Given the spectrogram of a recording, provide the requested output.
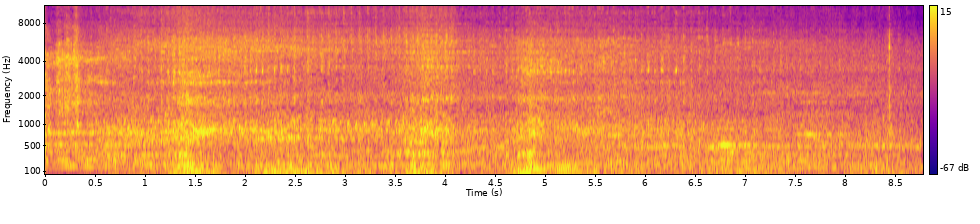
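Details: Hero BS6 Super Splendor 125cc single at idle: light, fast metallic ticking rides over the idle and stays constant, cam chain rattle from slack chain gap; fix was adding two packings at the tensioner lock.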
